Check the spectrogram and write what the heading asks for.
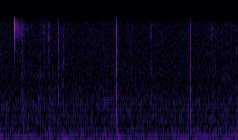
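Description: Faint clicks from fingers tapping a phone's touchscreen, about three in two seconds, over near-silent room tone.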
